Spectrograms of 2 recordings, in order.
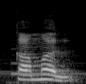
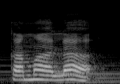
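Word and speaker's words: ಕಮಲ: The difference is in Hindi we will stop it sharply like Kamal. We will stop it shortly. In Kannada we won't do that. We will tell full word like full letter we will pronounce Kamala. Will not cut it sharp. Kamala. In Hindi it will be Kamal.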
